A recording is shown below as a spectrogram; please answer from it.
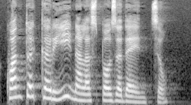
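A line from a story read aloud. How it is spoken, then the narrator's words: Exclaimed. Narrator (Italian): esclamare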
